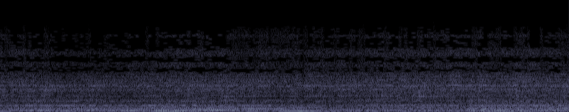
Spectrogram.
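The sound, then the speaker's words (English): A weakened railroad trestle creaks and groans under strain, a dense, steady rumble with low wooden and metallic moans running unbroken and fairly loud for the whole stretch, with no voices. “Did you hear that? Yeah, the trestle's weakened.”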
